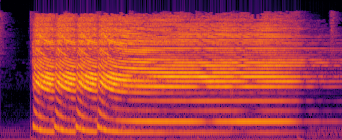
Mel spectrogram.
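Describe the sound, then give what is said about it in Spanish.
A loud DJ air horn blasts in four quick bursts, then holds one long sustained blare for about two seconds before cutting off, with no voices. “Para cerrar esta, primera parte, amerita una manifestación de DJ tarde, weón.”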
